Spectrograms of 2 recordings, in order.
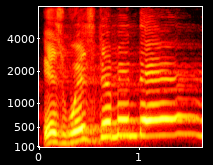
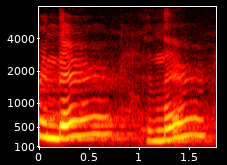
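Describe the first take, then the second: First: Very high, loud singsong holler; calling into cave. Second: Imitated echo. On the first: Acted. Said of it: "standing at the mouth of the cave saying". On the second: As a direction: echo the call, fading out.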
